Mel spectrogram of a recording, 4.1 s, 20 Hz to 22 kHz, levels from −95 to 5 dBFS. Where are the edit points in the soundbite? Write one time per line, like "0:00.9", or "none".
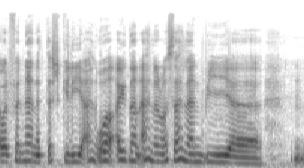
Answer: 0:01.3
